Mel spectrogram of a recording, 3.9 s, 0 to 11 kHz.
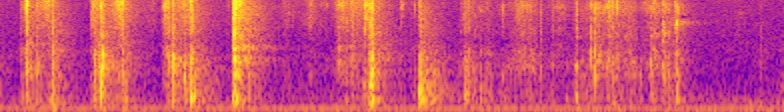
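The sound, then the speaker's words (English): Tarot cards being shuffled, a quiet string of soft papery riffles and flicks with one sharper snap near the middle, over a faint steady hum and without talk. “Okay, never mind. 2 cards fell out.”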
